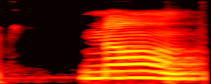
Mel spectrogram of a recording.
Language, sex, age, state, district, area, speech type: Hindi, female, 30-45, Uttar Pradesh, Varanasi, rural, read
